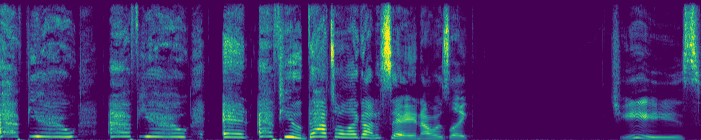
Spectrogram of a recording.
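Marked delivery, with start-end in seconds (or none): 0.0-4.1 very high, shrieked, screaming rant. Retelling how a man at a concert screamed at people bumping into everyone: imitating someone screaming. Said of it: "he was screaming at them".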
